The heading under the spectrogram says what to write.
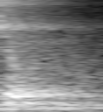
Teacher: श टाळा आणि जीभ यांचा स्पर्श एकमेकांना होतो म्हणून याला काय म्हणतो आपण, तालव्य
